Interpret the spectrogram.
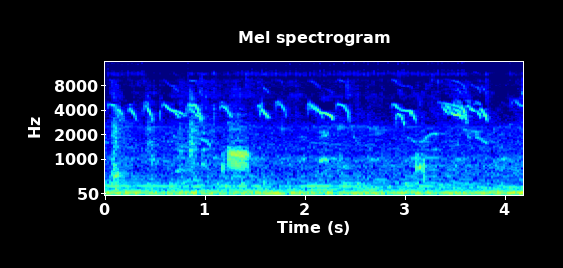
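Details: Chicks with their mother hen, giving many high, downward-slurred peeps in quick succession over a low steady hum.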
